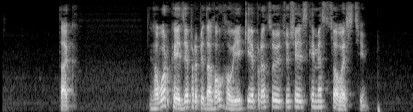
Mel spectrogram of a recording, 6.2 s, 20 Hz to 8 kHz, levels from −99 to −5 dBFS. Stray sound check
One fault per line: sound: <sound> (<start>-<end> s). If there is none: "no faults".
no faults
